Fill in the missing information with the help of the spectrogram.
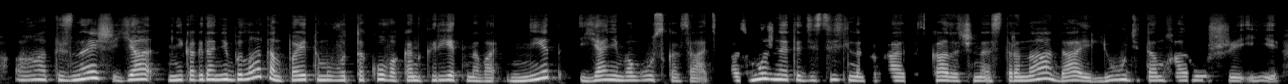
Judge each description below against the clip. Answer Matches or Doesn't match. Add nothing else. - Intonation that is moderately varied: Matches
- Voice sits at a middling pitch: Doesn't match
